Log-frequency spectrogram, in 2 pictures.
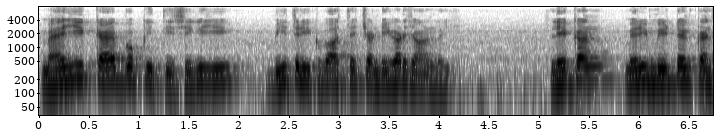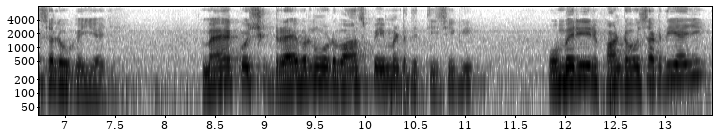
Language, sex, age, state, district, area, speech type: Punjabi, male, 60+, Punjab, Rupnagar, rural, spontaneous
